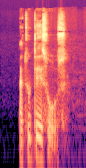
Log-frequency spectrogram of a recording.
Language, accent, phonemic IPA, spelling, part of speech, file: French, France, /a tut le sos/, à toutes les sauces, adverb, LL-Q150 (fra)-à toutes les sauces.wav
- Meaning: constantly, at every turn, every which way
